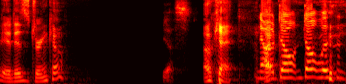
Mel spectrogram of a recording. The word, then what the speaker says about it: Drinko: Okay, and I am pronouncing it correctly now, right? It is Drinko?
